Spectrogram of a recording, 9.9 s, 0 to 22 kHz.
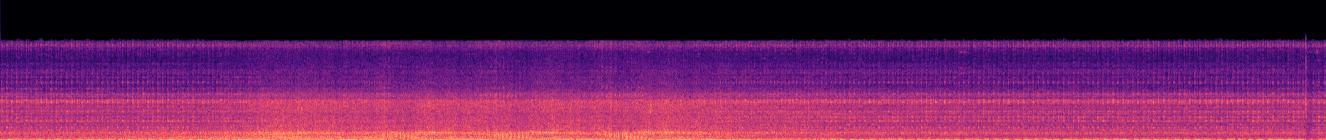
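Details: Yamaha Xeon GT 125 injection scooter that died suddenly while riding, flashing 39 MIL blinks; piston rings fine, fault electrical (miswired yellow cable); steady low even thrum for ten seconds without misses; normal idle.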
